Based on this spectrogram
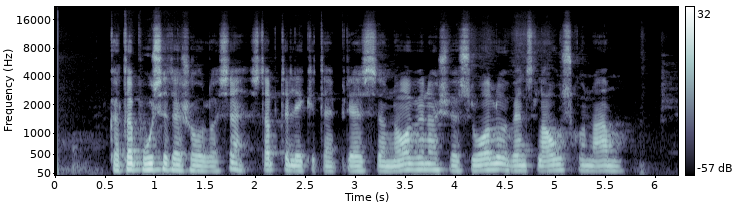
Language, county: Lithuanian, Kaunas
